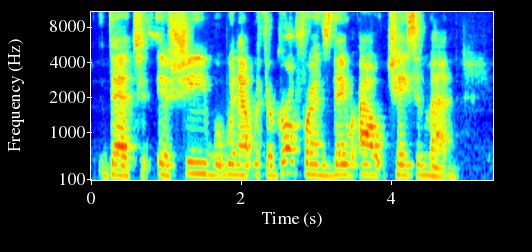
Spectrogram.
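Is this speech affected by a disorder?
No.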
